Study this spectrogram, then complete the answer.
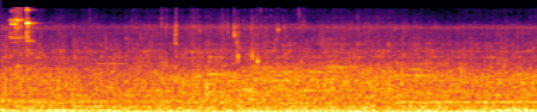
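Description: Water drips and splashes lightly from a hand.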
